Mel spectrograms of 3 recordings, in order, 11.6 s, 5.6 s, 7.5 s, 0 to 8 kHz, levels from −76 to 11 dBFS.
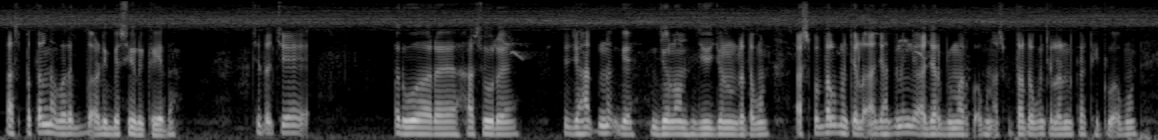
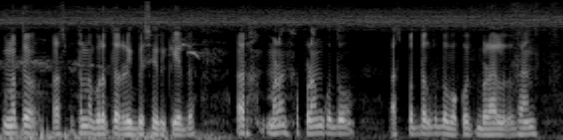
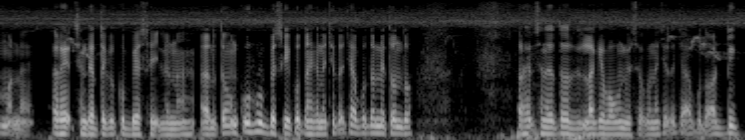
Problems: background sounds at intervals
